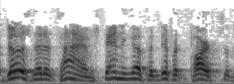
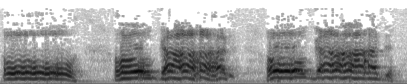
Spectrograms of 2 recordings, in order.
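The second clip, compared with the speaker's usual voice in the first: moaning Oh God; mild groaning prayer; second preacher groaning; 5 semitones higher, 7 dB louder, much slower than usual. Retold or imitated. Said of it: "heard a second preacher".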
